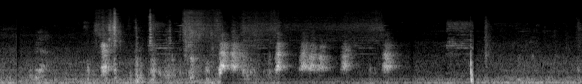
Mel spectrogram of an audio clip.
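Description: A metal bowl clatters against a sink.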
